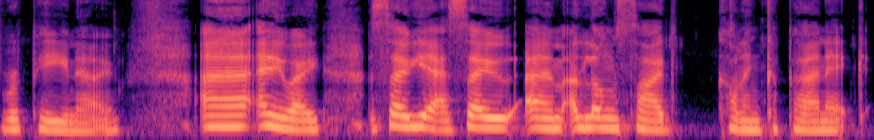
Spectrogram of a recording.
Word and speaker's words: Kaepernick: and that you know goes alongside with Colin Kaepernick.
